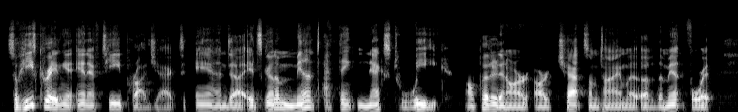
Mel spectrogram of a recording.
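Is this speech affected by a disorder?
No.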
